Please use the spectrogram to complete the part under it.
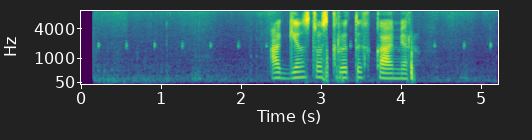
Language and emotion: Russian, neutral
